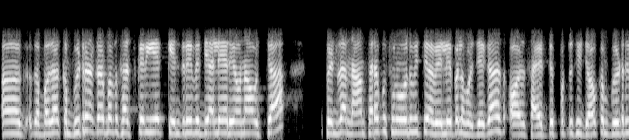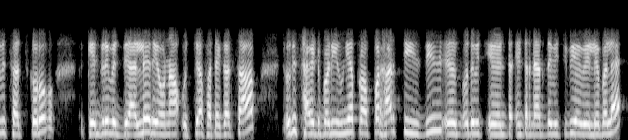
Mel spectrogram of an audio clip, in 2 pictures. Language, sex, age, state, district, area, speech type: Punjabi, female, 45-60, Punjab, Fatehgarh Sahib, rural, conversation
